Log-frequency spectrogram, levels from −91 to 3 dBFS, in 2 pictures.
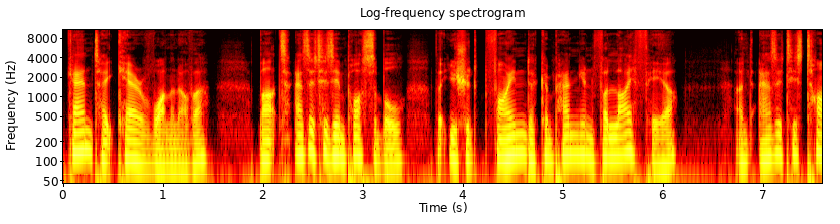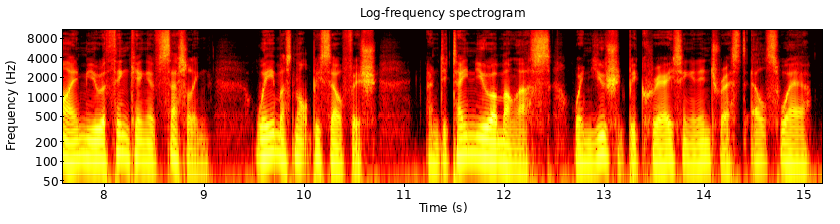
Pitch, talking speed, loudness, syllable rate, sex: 100 Hz, 195 wpm, -21 LUFS, 5.7 syllables/s, male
